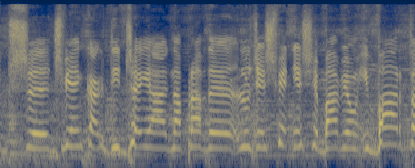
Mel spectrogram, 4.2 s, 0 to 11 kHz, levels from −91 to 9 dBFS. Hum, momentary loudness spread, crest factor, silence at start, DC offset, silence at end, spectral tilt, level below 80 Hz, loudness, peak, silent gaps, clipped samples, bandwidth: none; 2 LU; 16 dB; 0 s; under 0.1%; 0 s; -1 dB/octave; -54 dBFS; -16 LUFS; 0 dBFS; none; under 0.1%; 10.5 kHz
